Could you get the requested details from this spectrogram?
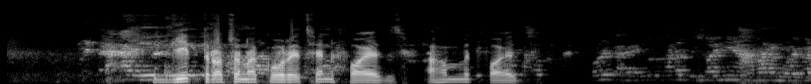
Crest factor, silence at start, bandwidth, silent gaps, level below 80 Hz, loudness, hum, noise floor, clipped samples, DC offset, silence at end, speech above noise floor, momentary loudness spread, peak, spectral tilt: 20 dB; 0.85 s; 11.5 kHz; none; -56 dBFS; -18 LUFS; none; -57 dBFS; under 0.1%; under 0.1%; 0 s; 38 dB; 22 LU; 0 dBFS; -6.5 dB/octave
